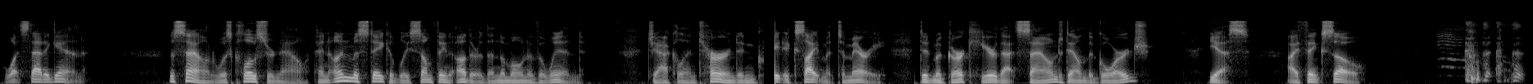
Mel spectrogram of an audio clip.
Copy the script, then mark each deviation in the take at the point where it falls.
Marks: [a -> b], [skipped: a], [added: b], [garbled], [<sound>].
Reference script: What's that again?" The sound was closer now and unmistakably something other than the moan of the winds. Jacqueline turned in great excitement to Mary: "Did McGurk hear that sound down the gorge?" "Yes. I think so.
What's that again?" The sound was closer now and unmistakably something other than the moan of the [winds. -> wind] Jacqueline turned in great [dropout] excitement to Mary: "Did McGurk hear that sound down the gorge?" "Yes. I think so. [throat clearing]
